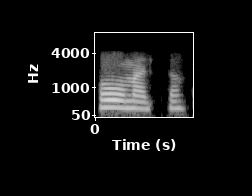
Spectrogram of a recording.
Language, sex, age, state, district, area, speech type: Marathi, female, 18-30, Maharashtra, Nashik, urban, conversation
